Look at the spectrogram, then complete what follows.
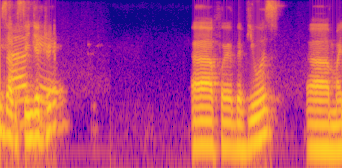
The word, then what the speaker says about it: Busingye: Well, my name is Busingye. Okay. For the viewers, my name is Busingye, and the co-founder of Crown Agro Initiative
